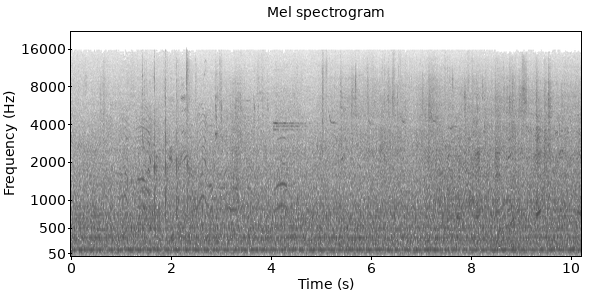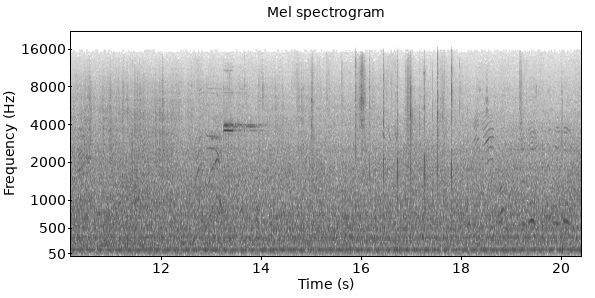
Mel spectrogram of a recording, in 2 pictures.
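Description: Young women players call out to each other from across an open field outdoors.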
